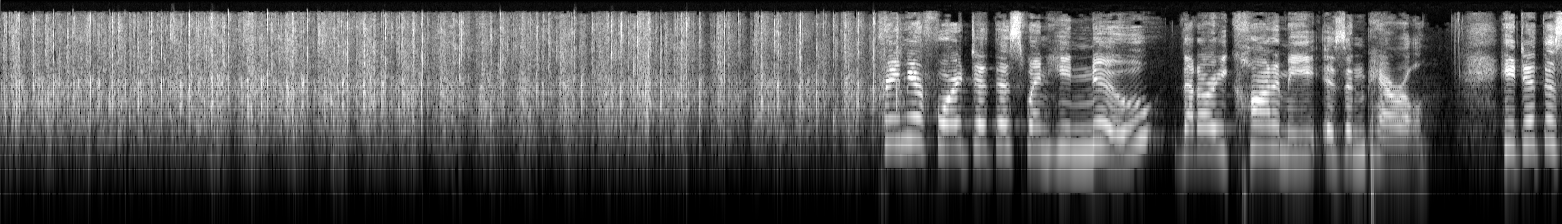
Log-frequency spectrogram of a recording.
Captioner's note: cheers & Applause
